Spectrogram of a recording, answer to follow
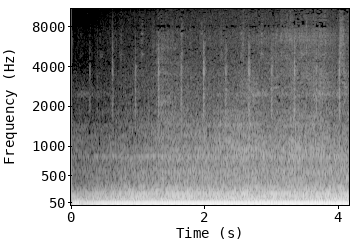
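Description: Steady low hum of a stationary car's idling engine heard inside the cabin, with faint, even ticking of the hazard-light flasher relay about three times a second.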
